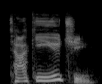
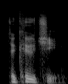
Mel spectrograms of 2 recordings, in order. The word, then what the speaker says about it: Takeuchi: Learned a new word today, Takeuchi. It's not pronounced Takuchi, like I initially thought.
